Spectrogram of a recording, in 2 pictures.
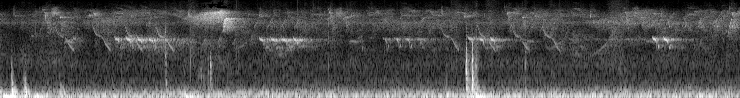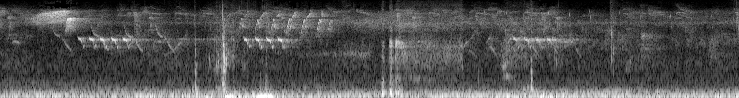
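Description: Birds calling over and over: short runs of quick, even notes, with higher chirps above them and a low steady rumble underneath. A few sharp knocks stand out, one about a third of the way in and a pair about two-thirds of the way in.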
